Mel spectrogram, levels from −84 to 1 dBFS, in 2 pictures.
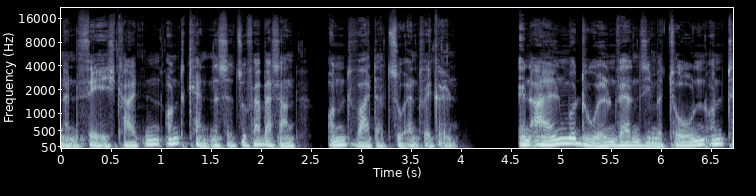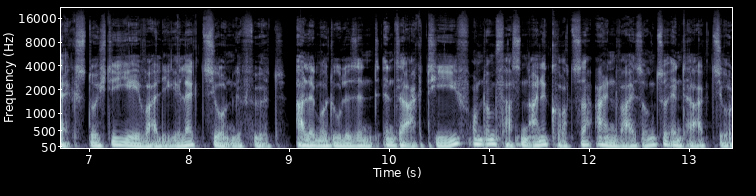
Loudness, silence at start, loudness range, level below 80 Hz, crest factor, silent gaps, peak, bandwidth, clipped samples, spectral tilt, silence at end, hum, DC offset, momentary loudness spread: -18 LUFS; 0 s; 3 LU; -24 dBFS; 16 dB; 4.15-4.57 s; -2 dBFS; 17 kHz; under 0.1%; -6 dB/octave; 0 s; none; under 0.1%; 6 LU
